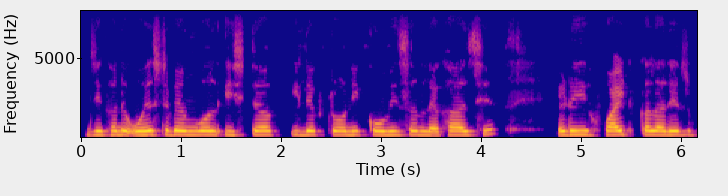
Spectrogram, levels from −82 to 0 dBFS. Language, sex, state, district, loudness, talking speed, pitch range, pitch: Bengali, female, West Bengal, Jhargram, -14 LUFS, 115 wpm, 230-245 Hz, 235 Hz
